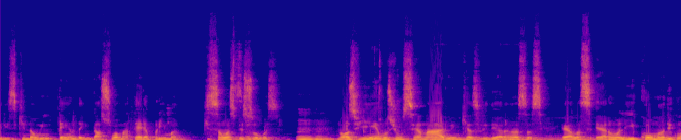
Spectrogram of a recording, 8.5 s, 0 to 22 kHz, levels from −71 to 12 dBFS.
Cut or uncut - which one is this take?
uncut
